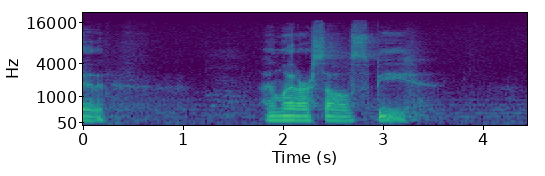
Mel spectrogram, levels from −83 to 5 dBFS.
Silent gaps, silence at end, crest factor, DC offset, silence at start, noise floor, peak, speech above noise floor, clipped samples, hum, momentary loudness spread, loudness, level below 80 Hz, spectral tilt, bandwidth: none; 0.85 s; 24 dB; under 0.1%; 0 s; -52 dBFS; -6 dBFS; 26 dB; under 0.1%; none; 24 LU; -26 LUFS; -64 dBFS; -5 dB/octave; 17.5 kHz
